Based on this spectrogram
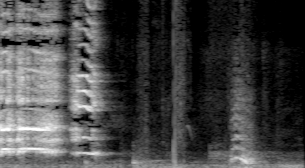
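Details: Rooster crowing in the morning: a loud, harsh, harmonic-rich crow in the first second that breaks off and fades, followed by a few faint scratchy sounds.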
